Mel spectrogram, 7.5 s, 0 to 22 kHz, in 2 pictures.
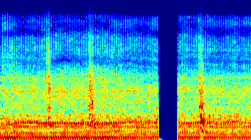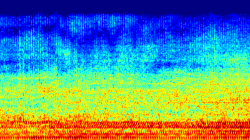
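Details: Snowblower about 25 years old, small engine after carburetor rebuild with carb kit and new needle and seat, clearing snow: steady even drone, no surging or hunting; normal running under load after repair.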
